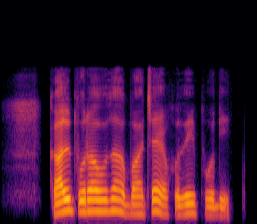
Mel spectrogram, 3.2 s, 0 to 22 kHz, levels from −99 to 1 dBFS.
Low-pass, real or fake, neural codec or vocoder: 7.2 kHz; fake; autoencoder, 48 kHz, 32 numbers a frame, DAC-VAE, trained on Japanese speech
